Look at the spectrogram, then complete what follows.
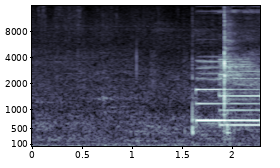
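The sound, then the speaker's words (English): After a stretch of low background noise, a buzzer is hit to mark the end of a picture-description session and suddenly sounds, a steady, bright, loud electronic tone that holds without pause until the end, with a brief click partway through. “Go ahead and hit a buzzer.”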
